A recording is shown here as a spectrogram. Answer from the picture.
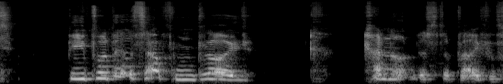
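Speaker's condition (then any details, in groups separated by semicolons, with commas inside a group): Cerebral palsy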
